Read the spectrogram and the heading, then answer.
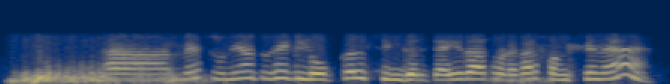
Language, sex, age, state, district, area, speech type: Dogri, female, 30-45, Jammu and Kashmir, Udhampur, urban, conversation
